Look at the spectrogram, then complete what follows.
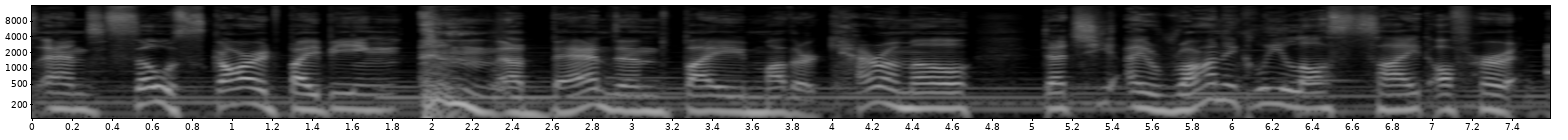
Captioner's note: cough cough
